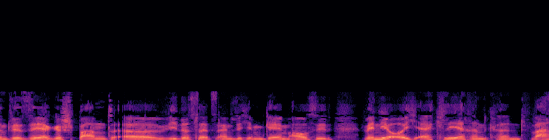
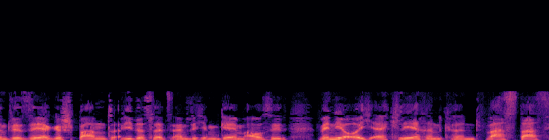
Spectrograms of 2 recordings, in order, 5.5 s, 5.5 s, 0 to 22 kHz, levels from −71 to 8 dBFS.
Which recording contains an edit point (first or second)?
second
